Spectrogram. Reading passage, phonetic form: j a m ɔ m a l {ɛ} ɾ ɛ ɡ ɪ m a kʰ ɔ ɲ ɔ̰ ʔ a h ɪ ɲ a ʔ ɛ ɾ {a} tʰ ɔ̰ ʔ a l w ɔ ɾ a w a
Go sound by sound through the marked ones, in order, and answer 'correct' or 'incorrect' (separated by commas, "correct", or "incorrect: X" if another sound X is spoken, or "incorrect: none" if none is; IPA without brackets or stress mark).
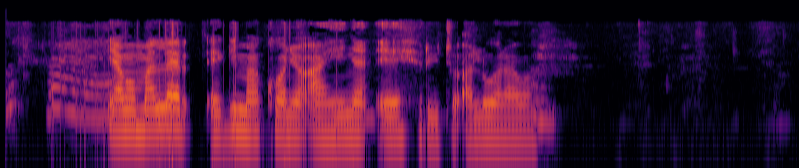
correct, incorrect: i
